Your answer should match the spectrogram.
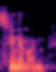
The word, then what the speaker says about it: Cinnamon: That's a short name for that, and we pronounce that Cinnamon.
